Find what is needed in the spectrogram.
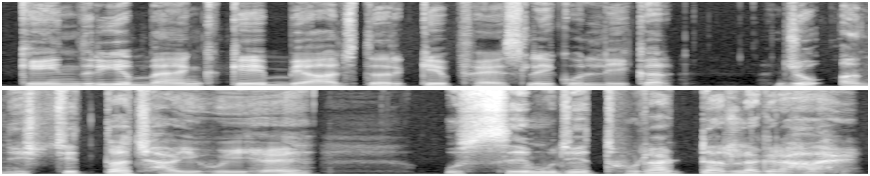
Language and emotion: Hindi, fearful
